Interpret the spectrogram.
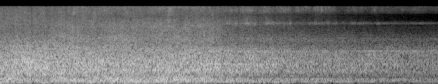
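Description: A train passing through at speed: a loud rush of wheel and air noise that begins to fade about halfway through as the train moves away.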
